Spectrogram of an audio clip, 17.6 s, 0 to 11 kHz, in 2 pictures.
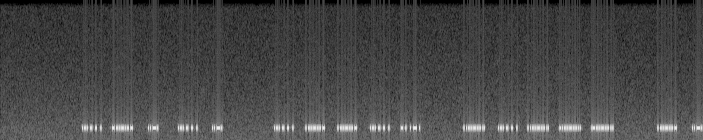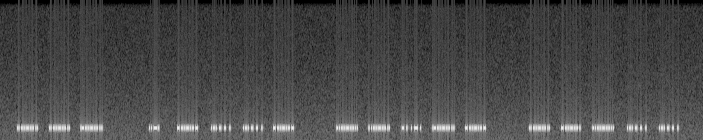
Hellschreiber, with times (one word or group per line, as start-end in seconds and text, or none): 1.0-2.9 70171
3.4-5.3 79974
5.8-7.7 37325
8.2-10.1 91885
10.6-12.5 10770
13.0-14.9 23450
15.4-17.3 86277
